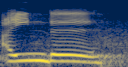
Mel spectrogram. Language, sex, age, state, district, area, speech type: Tamil, female, 30-45, Tamil Nadu, Mayiladuthurai, urban, read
